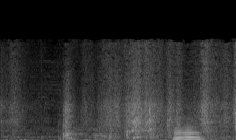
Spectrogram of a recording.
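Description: Plastic bags rustling and crinkling as a hand pushes them aside in a wooden chest, in two louder spells, with a man's voice starting near the end.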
